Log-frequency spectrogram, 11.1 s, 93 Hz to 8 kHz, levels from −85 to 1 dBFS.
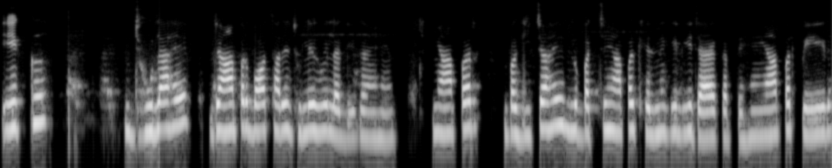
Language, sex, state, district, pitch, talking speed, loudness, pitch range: Hindi, female, Uttar Pradesh, Varanasi, 240 Hz, 155 wpm, -16 LUFS, 225-260 Hz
